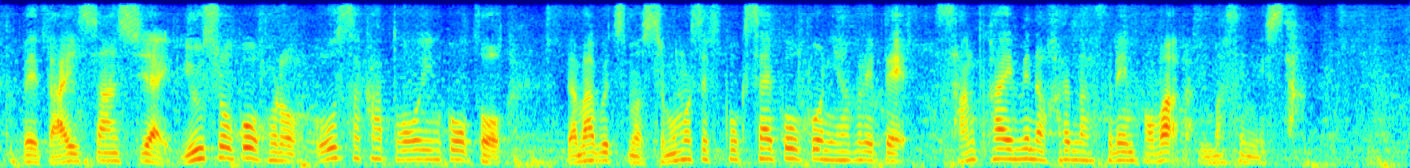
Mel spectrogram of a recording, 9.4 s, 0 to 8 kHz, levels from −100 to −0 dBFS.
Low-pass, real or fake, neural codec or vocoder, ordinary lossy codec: 7.2 kHz; fake; codec, 24 kHz, 0.9 kbps, WavTokenizer, medium speech release version 1; none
